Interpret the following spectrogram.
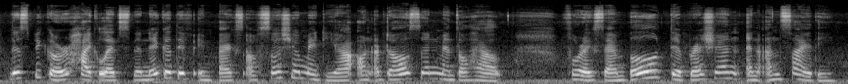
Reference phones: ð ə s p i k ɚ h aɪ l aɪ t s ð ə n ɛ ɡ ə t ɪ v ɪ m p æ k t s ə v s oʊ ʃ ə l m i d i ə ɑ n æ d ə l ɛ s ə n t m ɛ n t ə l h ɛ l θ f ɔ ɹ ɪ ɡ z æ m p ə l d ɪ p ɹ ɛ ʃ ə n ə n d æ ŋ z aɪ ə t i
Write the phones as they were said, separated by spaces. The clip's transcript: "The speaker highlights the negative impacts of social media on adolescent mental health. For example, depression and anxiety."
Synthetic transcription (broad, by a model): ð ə s p i k ɚ h aɪ l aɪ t s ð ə n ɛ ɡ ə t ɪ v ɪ m p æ k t s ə f s oʊ ʃ ə l m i d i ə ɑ n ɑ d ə l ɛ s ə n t m ɛ n t ə l h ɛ l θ f ɔ ɹ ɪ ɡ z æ m p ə l d ɪ p ɹ ɛ ʃ ə n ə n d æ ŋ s aɪ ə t i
